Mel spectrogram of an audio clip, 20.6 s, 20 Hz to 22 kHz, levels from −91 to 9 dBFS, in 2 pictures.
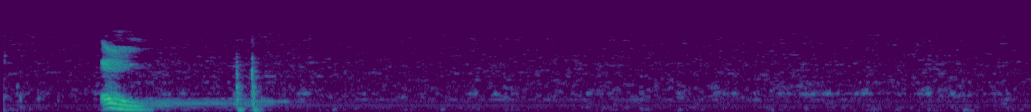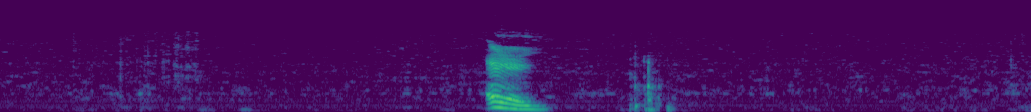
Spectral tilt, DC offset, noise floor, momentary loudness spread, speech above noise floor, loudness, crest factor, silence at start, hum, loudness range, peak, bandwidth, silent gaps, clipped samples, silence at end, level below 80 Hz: -4.5 dB/octave; under 0.1%; -75 dBFS; 29 LU; 52 dB; -26 LUFS; 30 dB; 1 s; none; 22 LU; -6 dBFS; 7.2 kHz; none; under 0.1%; 3.75 s; -80 dBFS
